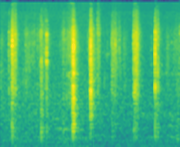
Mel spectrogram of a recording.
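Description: Tarot cards being shuffled by hand, a series of crisp, papery riffling bursts in an irregular rhythm, close and clear against a quiet background.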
